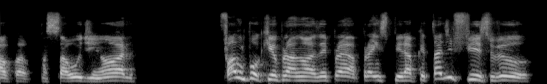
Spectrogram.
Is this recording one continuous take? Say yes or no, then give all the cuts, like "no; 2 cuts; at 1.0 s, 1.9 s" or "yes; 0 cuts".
yes; 0 cuts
